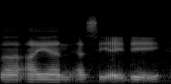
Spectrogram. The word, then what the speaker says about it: INSEAD: from a French institution whose only acronym I'll pronounce, which is INSEAD.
